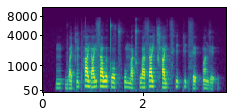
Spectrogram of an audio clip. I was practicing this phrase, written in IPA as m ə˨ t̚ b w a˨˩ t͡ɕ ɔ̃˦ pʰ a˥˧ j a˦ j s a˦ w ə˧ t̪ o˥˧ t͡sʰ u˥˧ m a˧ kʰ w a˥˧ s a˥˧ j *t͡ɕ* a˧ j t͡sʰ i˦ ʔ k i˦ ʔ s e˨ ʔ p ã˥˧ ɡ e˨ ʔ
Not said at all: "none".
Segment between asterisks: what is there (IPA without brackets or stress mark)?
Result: t͡ɕʰ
